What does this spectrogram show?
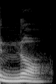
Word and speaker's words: know: आपको के का उच्चारण नहीं करना होता, के हमारा साइलेंट रहेगा, हमें खाली उच्चारण करना है एन का। तो इतनी मीनिंग बनी एक। के एन ओ डब्ल्यू, इसे पढ़ेंगे नौ।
